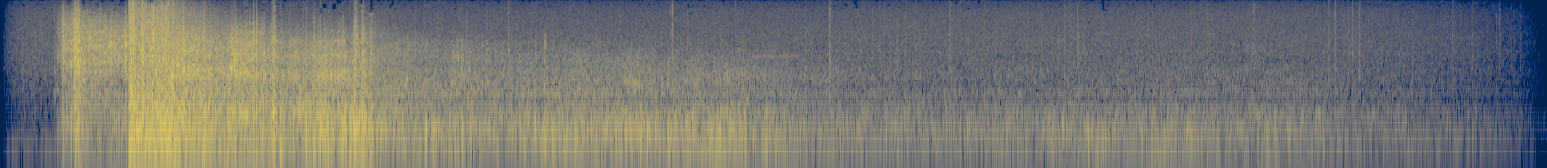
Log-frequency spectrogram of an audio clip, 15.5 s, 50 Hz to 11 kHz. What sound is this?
Very loud lightning strike part.2 / Głośne uderzenie pioruna cz.2
Tascam DR100MkIII + Rode NT4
